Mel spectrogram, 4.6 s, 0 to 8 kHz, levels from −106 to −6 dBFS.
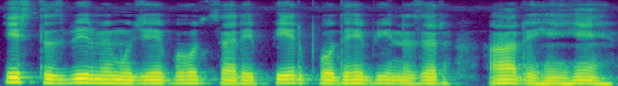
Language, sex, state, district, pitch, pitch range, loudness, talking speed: Hindi, male, Arunachal Pradesh, Lower Dibang Valley, 115 Hz, 110-125 Hz, -15 LUFS, 170 wpm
